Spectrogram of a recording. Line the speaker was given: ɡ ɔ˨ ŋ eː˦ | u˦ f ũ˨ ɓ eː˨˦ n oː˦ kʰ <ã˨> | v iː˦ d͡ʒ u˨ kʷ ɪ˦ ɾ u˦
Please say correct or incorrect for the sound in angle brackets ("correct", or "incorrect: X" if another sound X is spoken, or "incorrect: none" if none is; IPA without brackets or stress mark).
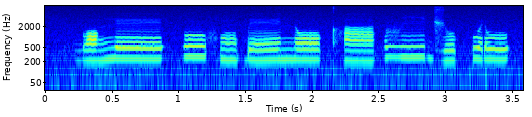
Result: incorrect: ã˦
